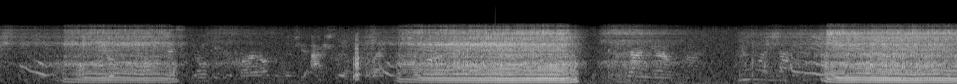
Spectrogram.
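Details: Man snoring while asleep, keeping his bed partner awake: loud, harsh, buzzing snores with noisy breaths between, about 15 breaths a minute.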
